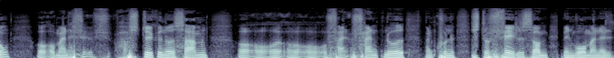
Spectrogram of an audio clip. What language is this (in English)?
Danish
